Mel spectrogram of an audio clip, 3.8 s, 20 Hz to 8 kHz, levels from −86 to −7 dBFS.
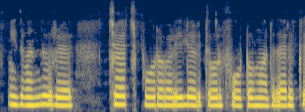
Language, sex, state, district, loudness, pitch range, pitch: Tamil, female, Tamil Nadu, Namakkal, -13 LUFS, 205-220 Hz, 210 Hz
